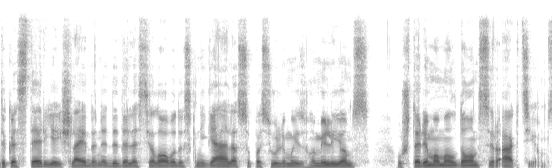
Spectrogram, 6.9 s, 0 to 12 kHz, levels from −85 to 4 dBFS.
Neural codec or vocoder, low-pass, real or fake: none; 10.8 kHz; real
